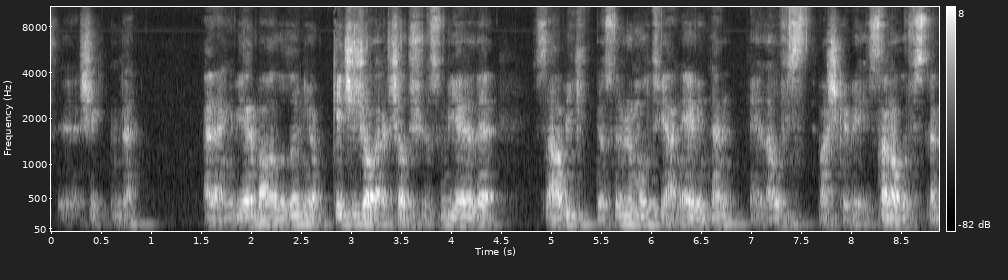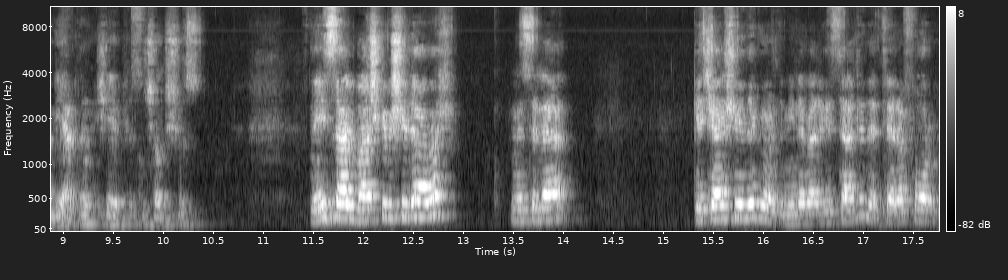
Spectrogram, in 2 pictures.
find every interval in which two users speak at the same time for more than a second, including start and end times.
none

